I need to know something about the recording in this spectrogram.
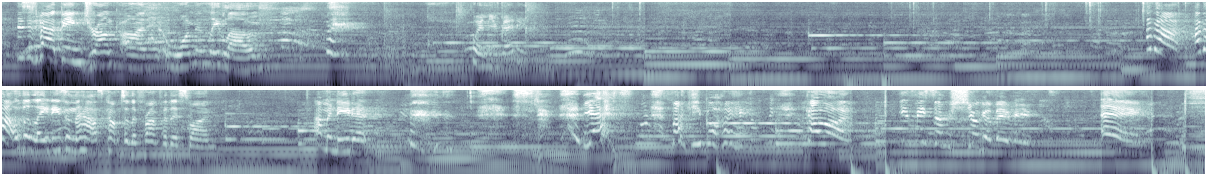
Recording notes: Live at Sonic Masala Fest at the Triffid, Newstead, 13 August 2023.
